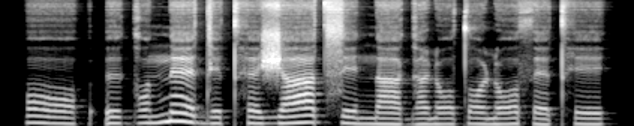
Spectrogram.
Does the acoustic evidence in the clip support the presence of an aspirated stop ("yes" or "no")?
yes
